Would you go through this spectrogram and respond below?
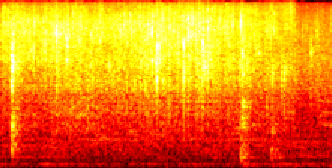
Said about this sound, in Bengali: তো করলা আর আলু প্রায় অর্ধেক ভাজা হয়ে গেছে, আর একটু ফ্রাই করব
